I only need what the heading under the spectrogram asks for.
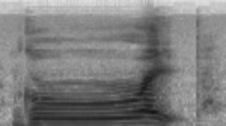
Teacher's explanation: And notice in the word grape, the R sound is stronger and you even hear it more than the G sound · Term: r blends, R blends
